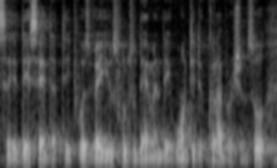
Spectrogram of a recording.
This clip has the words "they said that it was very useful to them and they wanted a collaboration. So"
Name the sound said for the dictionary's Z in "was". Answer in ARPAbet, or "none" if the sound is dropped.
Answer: Z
